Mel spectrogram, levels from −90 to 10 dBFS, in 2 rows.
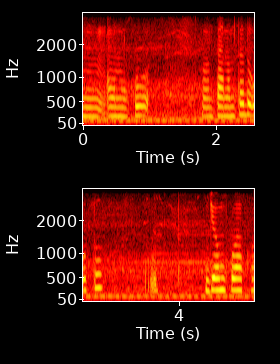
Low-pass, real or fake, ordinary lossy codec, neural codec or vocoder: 3.6 kHz; real; none; none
